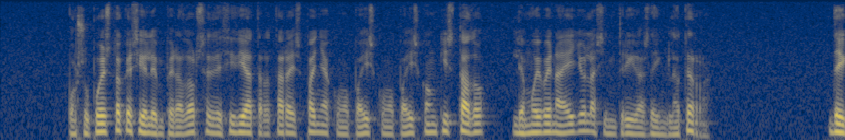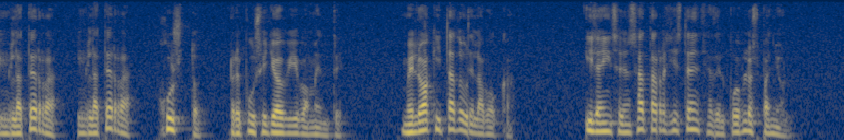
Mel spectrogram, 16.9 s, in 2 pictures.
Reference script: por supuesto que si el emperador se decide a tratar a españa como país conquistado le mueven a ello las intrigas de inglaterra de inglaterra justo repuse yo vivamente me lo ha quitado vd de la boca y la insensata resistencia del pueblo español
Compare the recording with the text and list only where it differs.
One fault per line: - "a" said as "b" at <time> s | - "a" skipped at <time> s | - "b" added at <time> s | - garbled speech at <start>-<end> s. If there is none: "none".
- "como país" added at 3.8 s
- "inglaterra" added at 9.2 s
- "vd" skipped at 13.1 s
